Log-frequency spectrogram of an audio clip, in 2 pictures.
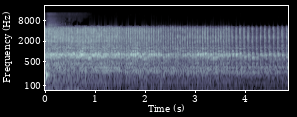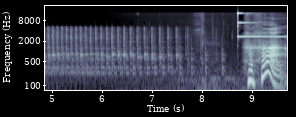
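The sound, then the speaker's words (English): A self-spinning prize wheel whirring and clicking, its rapid ticks gradually spreading apart as it slows and stops, followed by a short vocal sound. “there's no spinning of it now. It spins itself. It does. It's a self spinner. Huh? It's a self spinning wheel.”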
